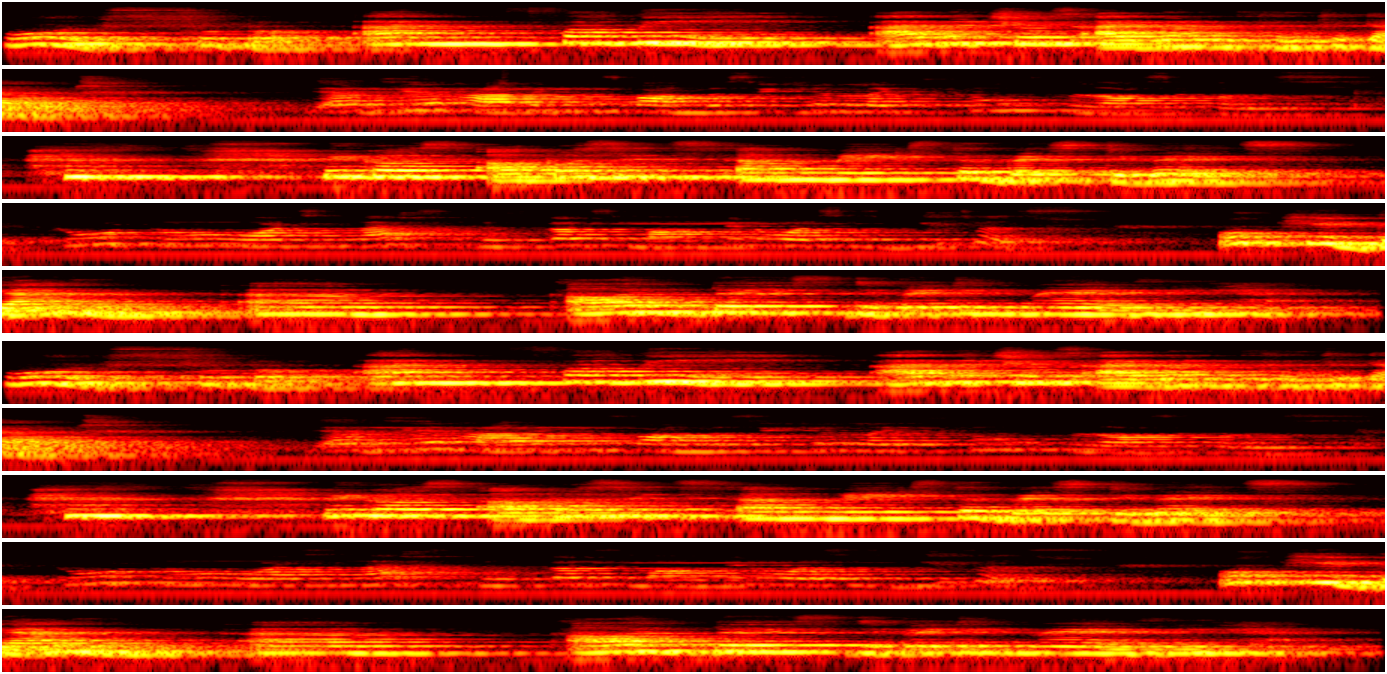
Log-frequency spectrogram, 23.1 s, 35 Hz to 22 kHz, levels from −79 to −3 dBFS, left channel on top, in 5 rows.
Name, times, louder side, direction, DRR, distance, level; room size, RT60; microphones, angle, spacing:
voice 1, 0.0-5.0 9.3-13.3 17.9-19.8 20.3-22.7, left 1 dB, 80° left, -5 dB, 0.6 m, -20 dB
voice 2, 5.6-8.9 14.0-17.3, left 3 dB, 30° left, 3 dB, 0.4 m, -33 dB
3.2 x 2.7 x 4.1 m, 1.4 s
head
